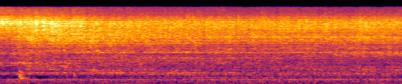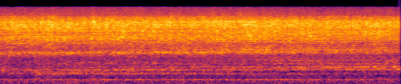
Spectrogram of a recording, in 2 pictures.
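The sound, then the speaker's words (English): A drip coffee maker brews with a steady, loud hiss and low rumbling hum that runs unbroken for the whole stretch, with faint gurgling textures and no voices. “All right, so the coffee is all brewed.”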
